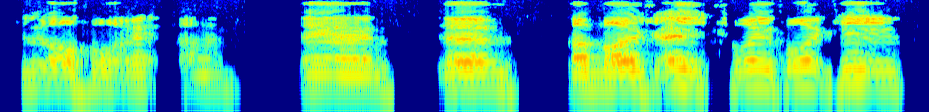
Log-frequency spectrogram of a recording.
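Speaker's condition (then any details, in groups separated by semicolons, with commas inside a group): Speech impairment after birth surgery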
